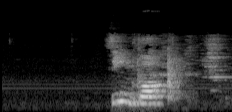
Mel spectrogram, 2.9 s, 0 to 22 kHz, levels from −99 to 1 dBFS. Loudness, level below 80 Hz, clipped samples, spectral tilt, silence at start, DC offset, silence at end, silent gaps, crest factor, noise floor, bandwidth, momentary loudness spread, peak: -26 LUFS; -82 dBFS; under 0.1%; -4.5 dB/octave; 1.35 s; under 0.1%; 0.05 s; none; 20 dB; -75 dBFS; 7.4 kHz; 20 LU; -10 dBFS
